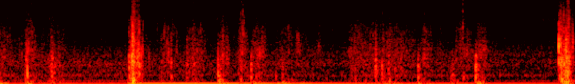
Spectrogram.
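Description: Footsteps scuff on rock.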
